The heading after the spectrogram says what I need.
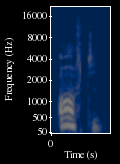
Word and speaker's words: often: Do you pronounce the T in often? I do not. It's supposed to be. So how do you say it? Often. Often. It's oftentimes. There's the only T in often when it's oftentimes, but it's often.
